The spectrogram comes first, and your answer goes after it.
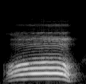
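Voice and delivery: long, high shouted "oh!"; real excited holler at the game; loud "oh!". Real, not acted. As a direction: belt out a big drawn-out "oh!". Reacting to the game.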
